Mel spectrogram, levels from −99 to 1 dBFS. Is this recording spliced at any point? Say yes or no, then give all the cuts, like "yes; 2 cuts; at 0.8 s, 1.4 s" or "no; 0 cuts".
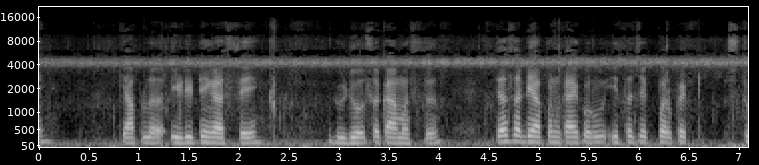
no; 0 cuts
